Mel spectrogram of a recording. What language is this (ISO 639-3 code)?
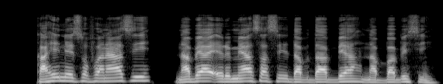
gof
